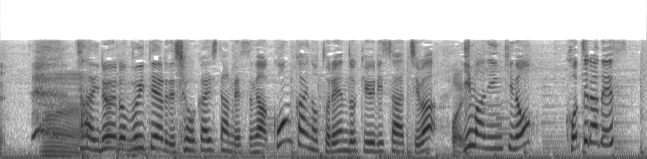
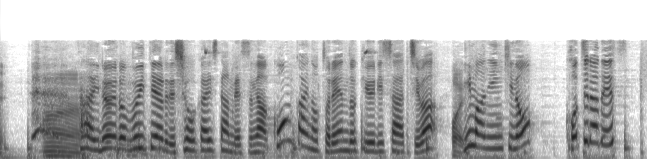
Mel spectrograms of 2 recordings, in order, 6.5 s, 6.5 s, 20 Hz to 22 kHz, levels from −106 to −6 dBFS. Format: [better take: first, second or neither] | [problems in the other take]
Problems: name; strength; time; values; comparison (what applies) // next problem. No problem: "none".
first | noise reduction (neural mask model RNNoise)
